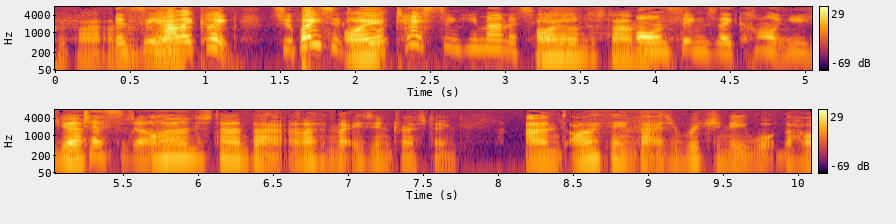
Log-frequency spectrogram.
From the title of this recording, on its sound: in my car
